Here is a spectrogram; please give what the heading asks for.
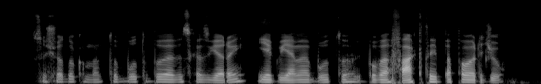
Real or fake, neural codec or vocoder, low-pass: real; none; 14.4 kHz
